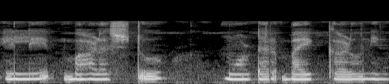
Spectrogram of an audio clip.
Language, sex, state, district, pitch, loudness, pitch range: Kannada, female, Karnataka, Bidar, 240 Hz, -14 LUFS, 235-245 Hz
